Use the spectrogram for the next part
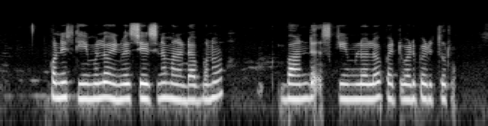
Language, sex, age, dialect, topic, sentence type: Telugu, female, 25-30, Telangana, banking, statement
